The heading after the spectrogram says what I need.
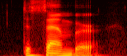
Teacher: The stress is in the second syllable, sem, December.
